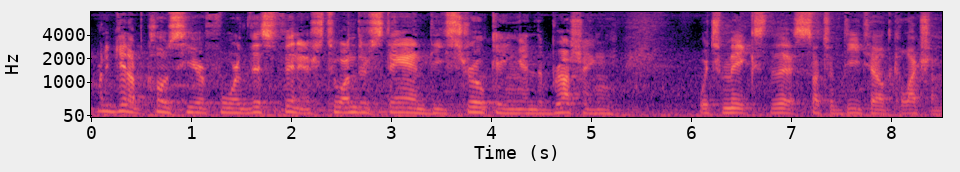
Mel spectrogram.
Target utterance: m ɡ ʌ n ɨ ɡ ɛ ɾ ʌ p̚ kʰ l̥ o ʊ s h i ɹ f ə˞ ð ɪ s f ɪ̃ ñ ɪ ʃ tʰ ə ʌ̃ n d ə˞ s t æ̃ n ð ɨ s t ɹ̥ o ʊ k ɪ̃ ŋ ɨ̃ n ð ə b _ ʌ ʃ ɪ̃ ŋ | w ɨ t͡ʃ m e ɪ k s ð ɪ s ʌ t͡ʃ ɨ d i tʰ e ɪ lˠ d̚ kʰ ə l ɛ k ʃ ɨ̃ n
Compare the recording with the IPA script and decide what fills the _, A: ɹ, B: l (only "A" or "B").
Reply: A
